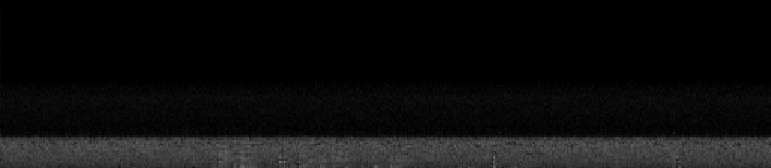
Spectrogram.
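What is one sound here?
Hands tap and rub against a hard plastic box.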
